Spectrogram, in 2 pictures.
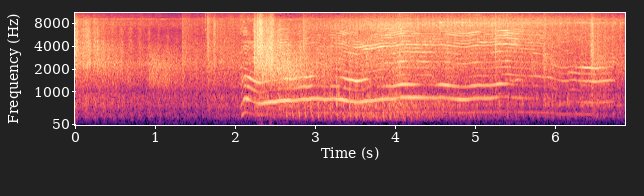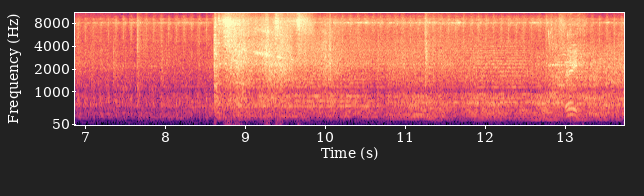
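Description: An aircraft in PUBG Mobile drones overhead with a whining, wavering engine pitch, mixed with bursts of gunfire and a sudden loud blast midway, while voices talk over it.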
